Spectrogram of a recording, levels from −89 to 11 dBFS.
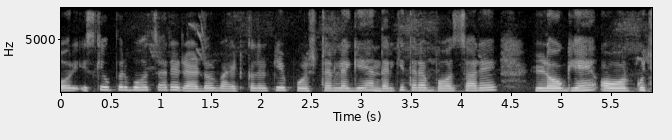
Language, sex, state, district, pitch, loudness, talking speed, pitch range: Hindi, female, Bihar, West Champaran, 210 Hz, -19 LUFS, 235 wpm, 200-230 Hz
